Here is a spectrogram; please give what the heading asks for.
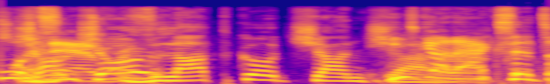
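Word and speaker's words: Čančar: But last night, it was Conchar, and I'm like, wait, the guy's name can't be Cancer. Yeah. It's almost spelled like Cancer. Is it Konkar? If it was Chanchar. Bahamian. Oh, it's Chanchar?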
